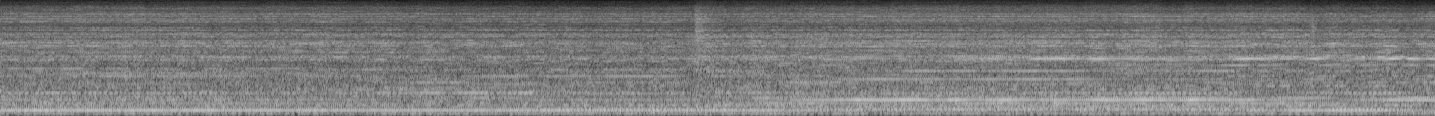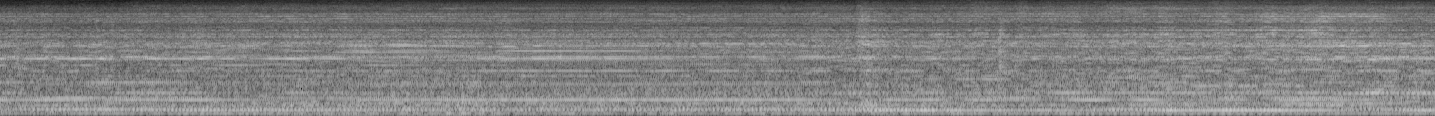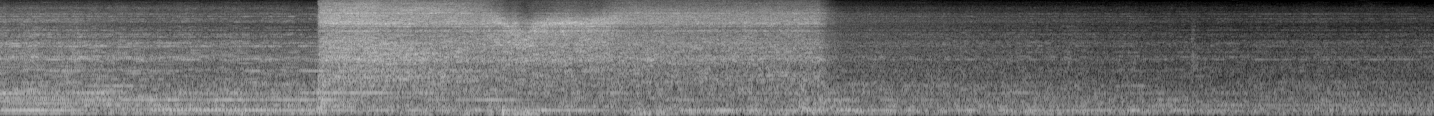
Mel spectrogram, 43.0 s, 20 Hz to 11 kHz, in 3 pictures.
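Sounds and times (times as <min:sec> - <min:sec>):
air compressor hum: 0:00.0 - 0:43.0
high whine: 0:27.3 - 0:39.5.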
